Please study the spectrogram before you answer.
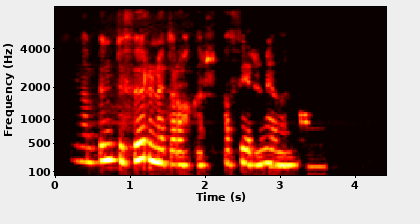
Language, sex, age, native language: Icelandic, female, 20-29, Icelandic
